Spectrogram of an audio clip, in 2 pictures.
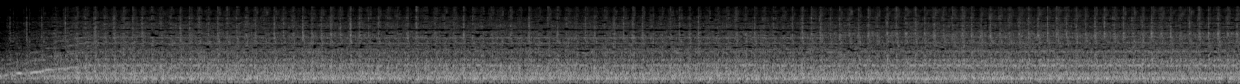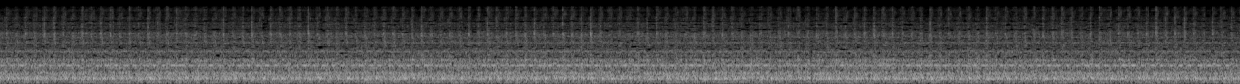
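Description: An electric sewing machine, started and stopped with its start/stop button instead of a foot pedal, stitches continuously with a steady, even mechanical whir throughout.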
